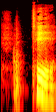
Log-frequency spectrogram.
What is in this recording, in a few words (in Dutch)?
"te", Welsh; thee-in-andere-talen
